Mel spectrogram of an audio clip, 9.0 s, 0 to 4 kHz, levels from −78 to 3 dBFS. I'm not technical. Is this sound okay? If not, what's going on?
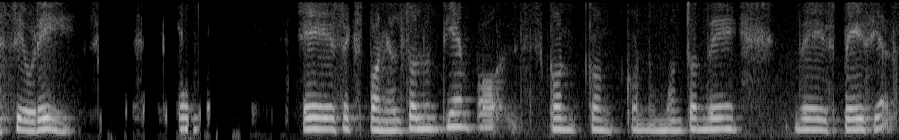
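No. Speech suppressed in double talk: when both people spoke at once, the call's echo canceller likely couldn't tell the talker from the loudspeaker echo and turned everything down. The talker's voice nearly vanishes from 0.91 to 1.18 s, from 1.4 to 1.51 s, and for about a second from 1.76 to 2.8 s.

Other side's voice leaking through: the echo canceller likely didn't fully remove the other person's voice, played on the talker's loudspeaker, from the microphone. It comes through faintly from 1.24 to 1.69 s, then as very faint scraps from 1.96 to 2.01 s and from 2.85 to 2.89 s.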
